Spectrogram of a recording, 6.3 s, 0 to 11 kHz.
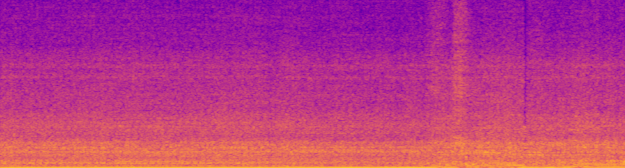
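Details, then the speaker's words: Abandoned 1982 Nissan 720 King Cab truck, modified carburetor, running after revival: steady, even low rumble with no misses or knocks; smooth healthy idle, though idle possibly set too low later and it died when choke off, electric choke suspected not working. "sounds good though i gotta find a battery life"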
